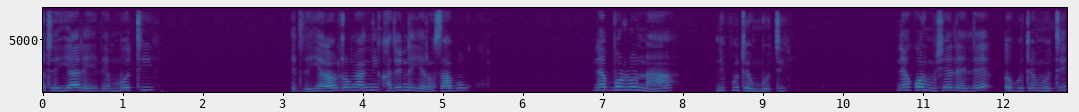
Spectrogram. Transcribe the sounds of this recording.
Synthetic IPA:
o˦te˨ja˦ɾɛ˨ɾe˨mo˦ti˦ | e˨tte˨ja˨ɾɔ˦ltɔ˦ŋa˦ni˦ka˨d͡ʒɔ˦ne˦jɛ˨ɾɔ˨sa˦bʊ˦k | nɛ˦bʊ˦lʊ˦na˨˦ | ni˦pu˦te˨mo˨ti˦ | nɛ˦kɔ˦ɾmʊ˨ʃɛ˦lɛ˨lɛ˦o˦pu˨te˦mo˨ti˦

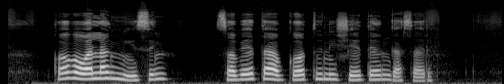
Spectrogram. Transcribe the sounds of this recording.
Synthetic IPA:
kɔ˦kɔ˨wa˦la˦kmi˨sɪ˦ŋ | sɔ˨be˦ta˦˨p̚kɔ˦tu˦ni˦ʃe˦tɛ˦nɡa˨sa˨ɾɪ˨

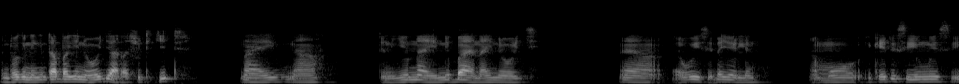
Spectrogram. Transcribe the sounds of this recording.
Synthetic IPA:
a˨ndo˦ki˨ne˨ki˦nta˦ba˦ki˦ne˨o˦d͡ʒi˦a˨ɾa˨ʃu˦ti̥˨ki˦t | na˨i˦na˦ | te˨ni˨ɲo˦na˨i˦ni˦ba˦a˨na˨i˦ne˨o˦d͡ʒi˨ | na̰˨˦a˨ḛ˨βo˦i˨si˦da˦jɔ˦˨le˦ŋ | a̰˨mo˦i˨ke˦ti˦si˨˦ŋwe˦sḭ˦

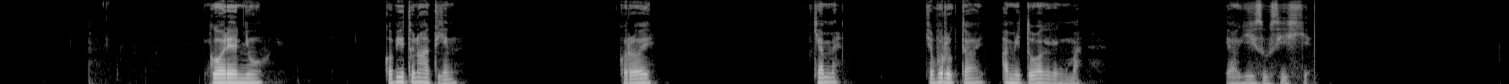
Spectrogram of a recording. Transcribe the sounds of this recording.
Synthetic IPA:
ŋɡo˦ɾɛ˦nɲu˦ | ko˦bi˦tu˦na˦ti˨˦n | ko˨ɾo˦i˦ | kɛ˦mɛ˦ | t͡ʃo˦bu˦ɾu˨ktɔ˦j | a˨mi˨tu˦wa˦ke˦ke˨ŋma˨ | ja˨ki˦su˨si˨ʃje˦

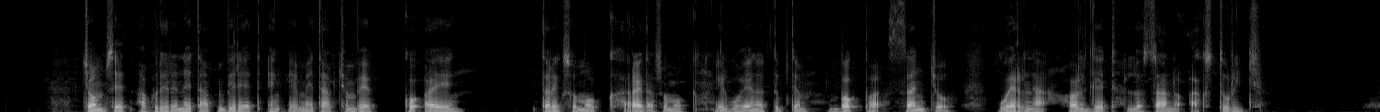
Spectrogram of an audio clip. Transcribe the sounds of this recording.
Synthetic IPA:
t͡ʃɔ˦mseta˨pu˨ɾi˨ɾe˦ne˨tapmbi˦ɾe˨teŋe˦meta˨p̚t͡ʃu˦mbe | kːo˦ʔaeŋ | ta˦ɾiksomoka̰ɾʔa̰˦da˨pso˦moki˦lbo˨eŋa˦k̚ti˦pte˦m | bɔ˦k̚pa̰˨sant͡ʃo̰ | wɛ˦ɾnahɔ˦lɡetlɔsano̰˨ʔa̰˨kstuɾi˨d͡ʒ

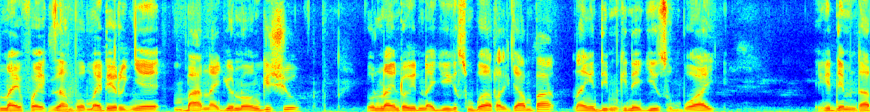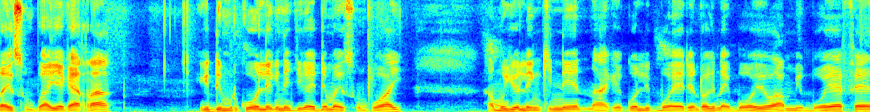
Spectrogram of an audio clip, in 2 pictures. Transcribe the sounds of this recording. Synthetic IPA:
na˨i˦fɔ˨ɛ˨kza˦mplma˨i˦te˨ɾu˨ɲe˦m˦ba˦˨na˨d͡ʒo˦nɔ˨˦ŋɡi˦ʃu˦ | o˦lna˨i˦ndɔ˨ki˦ti˨na˨d͡ʒo˦ki˦su˨˦mbwa˦˨ta˨lt͡ʃa˦mba˦na˨˦ŋi˦di˨mki˦ne˨d͡ʒi˦˨su˨mbwa˦i˦ | ɪ˨ki˦di˨mn˨ta˦ɾa˦i˨su˨mbwa˨i˦ɛ˦ka˨ɾa˦ | ɪ˨ki˦di˨mu˨rko˦le˦ki˨ne˨d͡ʒi˦ka˦i˨de˦ma˦i˨su˨mbwa˦i˦ | a˨mu˦jo˦le˨ŋki˦ne˦na˨kɛ˨ko˦li˨bɔ˨ɛ˨te˨ndɔ˦ki˦na˨i˨bɔ˨jɔ˦a˨mi˨bɔ˦jɛ˦fɛ˦

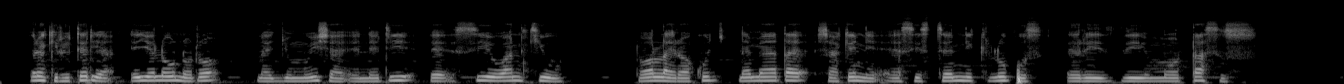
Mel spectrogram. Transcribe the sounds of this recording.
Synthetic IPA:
e˦ɾe˨ki˨ɾi˨te˦ɾja˨e˦je˦lo˦u˦no˨tɔ˦ | na˨d͡ʒu˨mu˨i˦ʃa˨e˨ne˨ti˦ɛ˨si˦wa˦nkʰu˨ | tɔː˨˦la˨i˨ɾwa˨ku˦d͡ʒnɛ˦mɛ˦a˦ta˦ʃa˨ke˦ni˨e˨si˨stɛ˦ni˦klu˦pu˨s | e˨ɾi˨ði˨mo˨ta˦su˨s

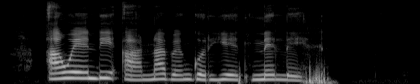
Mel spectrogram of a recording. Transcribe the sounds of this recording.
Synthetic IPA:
a˦we˦ndɪ˦ʔa˨na˦bɛ˨ŋɡo˨ɾje˦t̪nɛ˦le˨l

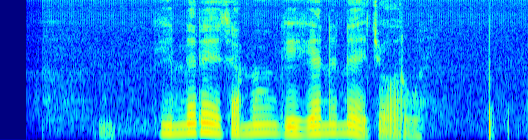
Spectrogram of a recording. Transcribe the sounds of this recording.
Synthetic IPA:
ki˨nɛ˦ɾɛ˦˨t͡ʃa˨mu˦ŋɡi˨ɣɛ˦nɛ˦nɛ˦˨t͡ʃɔ̰˨ɾwɛ˨

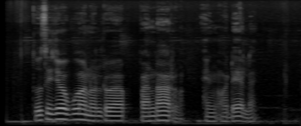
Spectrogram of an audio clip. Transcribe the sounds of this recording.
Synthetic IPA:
t̪u˦si˦d͡ʒɔ˦bwɔ˦nɔ˨ldɔ˦a˦panda˦ɾɔ̰˨ɛ˨ŋʔɔ̰dɛ˦lɛ˨

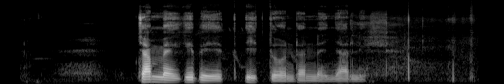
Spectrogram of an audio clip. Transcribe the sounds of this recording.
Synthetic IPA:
t͡ʃa˦mɛ˨ɣɪ˦be˨t̪ɪ˦t̪o˨nda˦nɛ˨ɲa˦li˨l

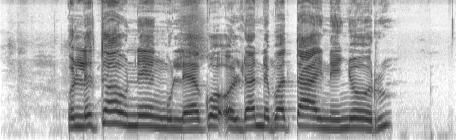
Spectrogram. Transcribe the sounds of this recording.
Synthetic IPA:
o˨le˨ta˦u˦ne˦ŋu˨lɛ˨ɡɔ˦ʔo˨lda˦nɛ˨ba˦ta˦˨jne˨ɲo˦˨ɾu˦

